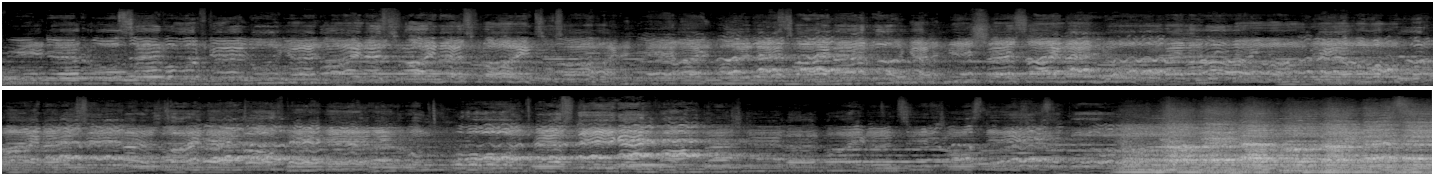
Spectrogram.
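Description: Background music: classical music with operatic singing over an orchestra. It swells louder and fuller near the end.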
